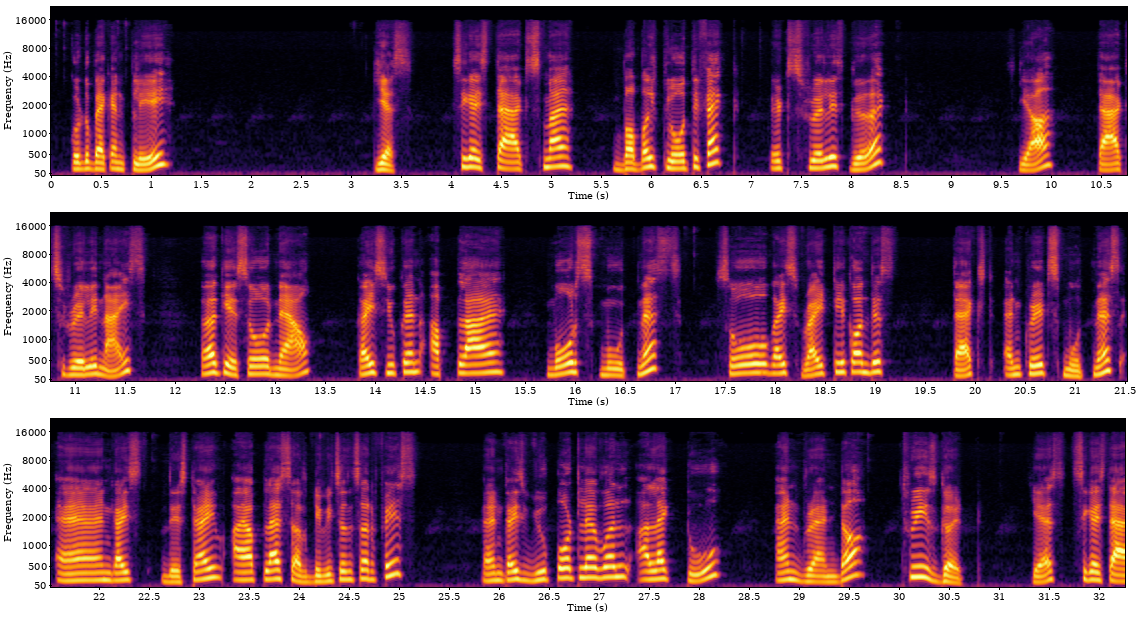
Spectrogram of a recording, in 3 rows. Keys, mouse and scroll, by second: 0.2 click, 0.8 click, 5.3 middle click, 7.5-7.9 shift+middle drag, 17.2 click, 17.8 middle click, 18.3 click, 18.9 right click, 21.7 click, 22.6-24.8 drag, 27.6 click, 29.7 click, 31.2 middle click, 31.9-32.2 scroll up 3.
